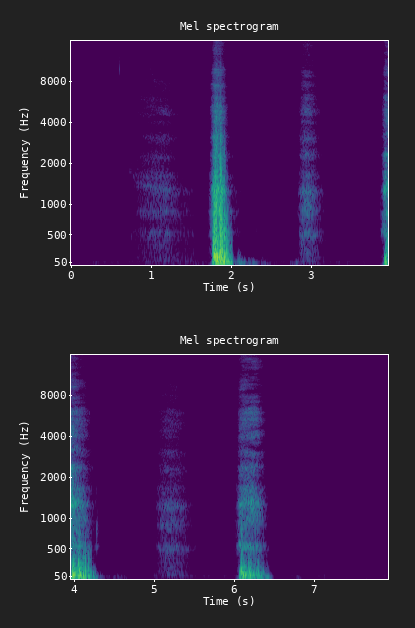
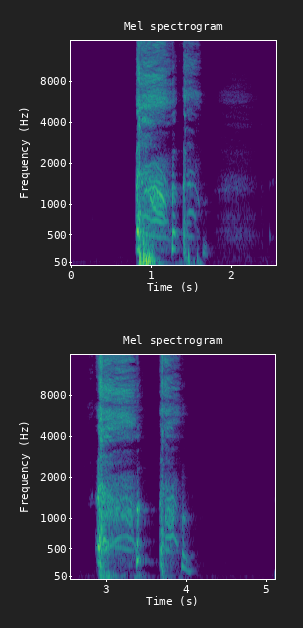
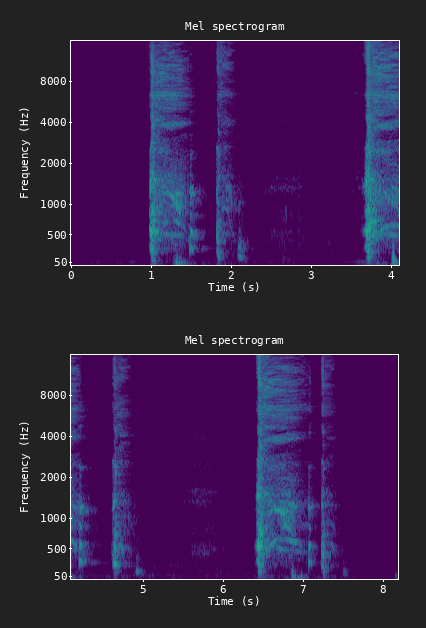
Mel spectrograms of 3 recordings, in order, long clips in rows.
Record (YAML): exhalation_length: 7.9 s
exhalation_amplitude: 32768
exhalation_signal_mean_std_ratio: 0.21
cough_length: 5.1 s
cough_amplitude: 32768
cough_signal_mean_std_ratio: 0.38
three_cough_length: 8.2 s
three_cough_amplitude: 13377
three_cough_signal_mean_std_ratio: 0.38
survey_phase: beta (2021-08-13 to 2022-03-07)
age: 18-44
gender: Male
wearing_mask: 'No'
symptom_new_continuous_cough: true
symptom_runny_or_blocked_nose: true
symptom_fatigue: true
symptom_fever_high_temperature: true
symptom_headache: true
symptom_onset: 3 days
smoker_status: Never smoked
respiratory_condition_asthma: false
respiratory_condition_other: false
recruitment_source: Test and Trace
submission_delay: 2 days
covid_test_method: RT-qPCR
covid_ct_value: 30.9
covid_ct_gene: ORF1ab gene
